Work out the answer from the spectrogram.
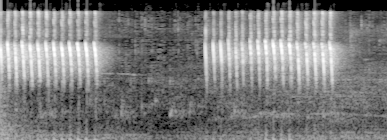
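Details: Bar-winged prinia, locally ciblek, in ngebren song aimed at training semi-adult and juvenile birds: two roughly one-second bursts of very fast, even, high chattering notes with a quiet gap between.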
